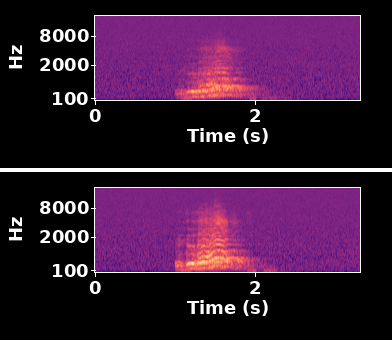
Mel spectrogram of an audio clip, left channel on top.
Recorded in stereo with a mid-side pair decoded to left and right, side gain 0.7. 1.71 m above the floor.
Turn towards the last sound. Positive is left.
turn(degrees=-50)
